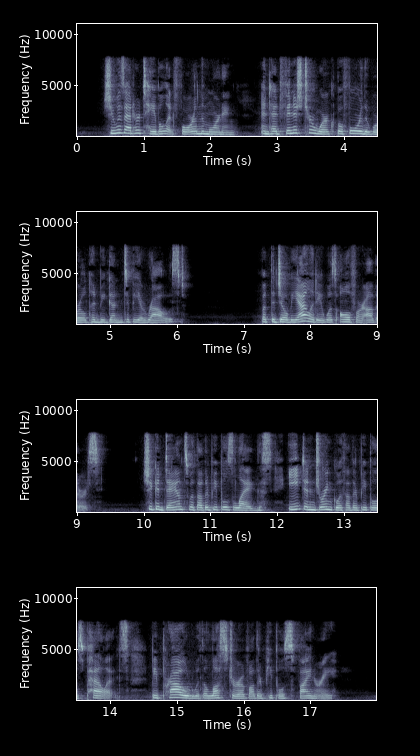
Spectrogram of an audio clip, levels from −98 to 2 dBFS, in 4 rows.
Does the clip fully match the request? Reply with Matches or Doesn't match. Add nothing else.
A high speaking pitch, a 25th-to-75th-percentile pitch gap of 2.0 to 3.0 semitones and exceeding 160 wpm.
Matches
